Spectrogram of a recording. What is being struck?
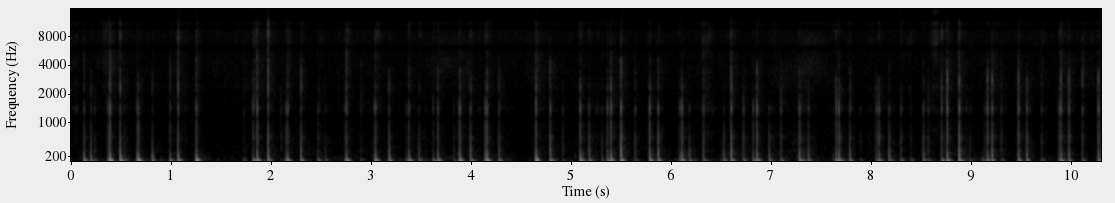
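Cork disk.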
